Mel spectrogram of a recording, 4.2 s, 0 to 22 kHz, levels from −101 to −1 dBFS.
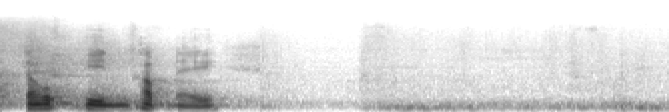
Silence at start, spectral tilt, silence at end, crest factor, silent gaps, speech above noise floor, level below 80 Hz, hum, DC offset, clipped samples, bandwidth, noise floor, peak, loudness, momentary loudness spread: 0 s; -9.5 dB/octave; 2.85 s; 22 dB; none; 45 dB; -74 dBFS; none; under 0.1%; under 0.1%; 6.8 kHz; -74 dBFS; -10 dBFS; -28 LUFS; 13 LU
